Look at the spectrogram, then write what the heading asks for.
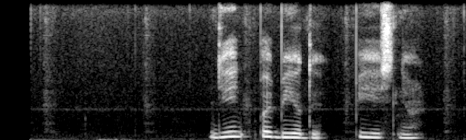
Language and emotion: Russian, sad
